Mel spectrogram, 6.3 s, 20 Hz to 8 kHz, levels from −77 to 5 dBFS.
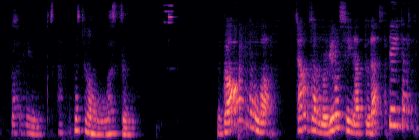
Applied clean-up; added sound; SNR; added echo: neural mask model DeepFilterNet 3.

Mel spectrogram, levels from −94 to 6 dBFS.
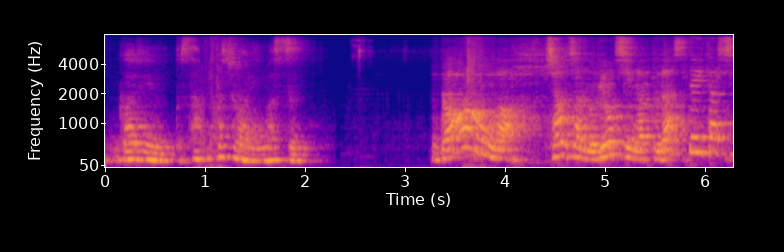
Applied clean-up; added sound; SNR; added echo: neural separator model SepFormer DNS4.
